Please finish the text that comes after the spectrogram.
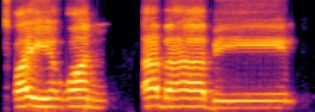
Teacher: را پر ہم غنہ نہیں کریں گے، بغیر غنہ کیے پڑھیں گے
